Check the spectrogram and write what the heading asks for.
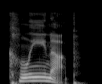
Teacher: Clean ends with an N. Up starts with a U. When we say this naturally, the N moves over. It sounds like clean up.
